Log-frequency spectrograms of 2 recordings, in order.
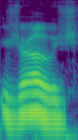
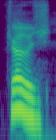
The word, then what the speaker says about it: Drozd: How do you pronounce that? Is it D silent or the Z? Or neither one? Droge. Or both? Droge.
